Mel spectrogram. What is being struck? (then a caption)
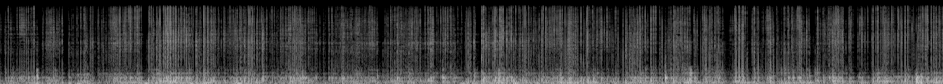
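Metal mesh microphone grille. Long acrylic nails scratch steadily across the hollow metal mesh grille of a black Blue Yeti microphone. The result is a continuous, dense scratching texture with a heavy low rumble and bright, crackly grit on top.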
